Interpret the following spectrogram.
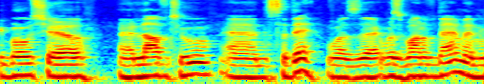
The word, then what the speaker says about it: Sade: offline about your name Sadeh because I asked you, how do you pronounce your last name? I thought it was Sade, and you said to me, no, it's pronounced Sadeh.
